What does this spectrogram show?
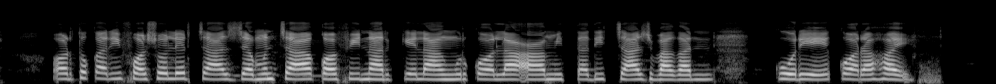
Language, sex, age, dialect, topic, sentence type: Bengali, female, 18-24, Standard Colloquial, agriculture, statement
